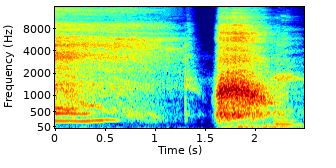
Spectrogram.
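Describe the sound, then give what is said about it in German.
A voice imitates a neighbour's heavy, huffing breaths: one long noisy exhale, a brief pause, then a loud, rough snorting rush of air, forceful. “Die schnauft doch immer so, Ja, die oder?”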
